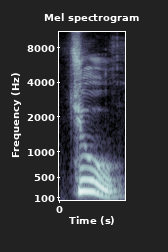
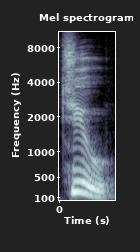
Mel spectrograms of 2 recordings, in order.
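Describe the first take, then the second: First: No y-glide comes before the vowel. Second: A y-glide comes before the vowel. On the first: The speaker calls it right. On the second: The speaker calls it wrong. "लगेगा ऐसे जैसे च्यू, च्यू नहीं"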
